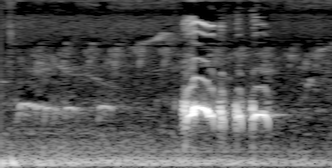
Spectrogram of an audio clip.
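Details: Zebra dove singing as a lure to encourage other birds to call: a faint wavering whistle, then a loud stuttered phrase of three soft, rolling coos, over low rumble.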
